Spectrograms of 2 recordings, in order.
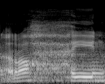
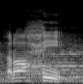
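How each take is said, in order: First: The h sound is held long and doubled. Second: The h sound is short and single. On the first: The speaker calls it wrong. "haknya jangan seolah-olah ada tasydidnya" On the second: The speaker calls it right. "Bukan rahim tapi rohi"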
